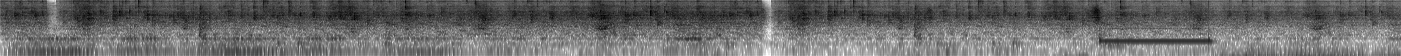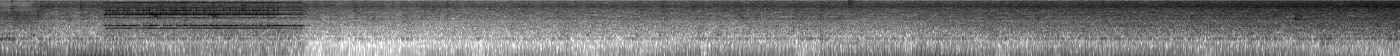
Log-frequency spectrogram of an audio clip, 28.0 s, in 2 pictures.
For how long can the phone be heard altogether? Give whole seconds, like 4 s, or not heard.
3 s.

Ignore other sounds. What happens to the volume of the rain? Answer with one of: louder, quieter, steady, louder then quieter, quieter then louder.
quieter then louder.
